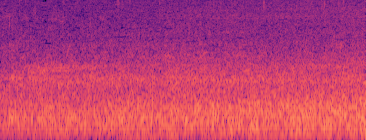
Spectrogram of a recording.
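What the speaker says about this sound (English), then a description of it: "the water's still rising. It's still slowly coming up the bank here." Floodwater of the Bombala River rising up the bank, a continuous broadband rush and churn of moving water with some wind noise, steady and fairly close, with no talking.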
